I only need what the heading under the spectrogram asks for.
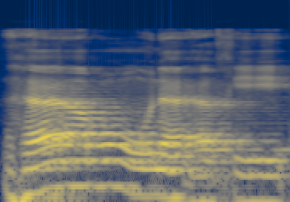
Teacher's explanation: ഇസ്തിഫാലിൻ്റെ ഹർഫാണ് ഹ. അതിൻ്റെ ദീർഘാക്ഷരമായ അലിഫിലും തർക്കീഖാണ്.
